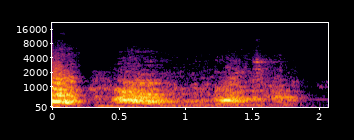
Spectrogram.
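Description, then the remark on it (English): A deep big-cat roar of a saber-toothed tiger rolls out in three growling surges, loud and rough, with no voices around it, like a prehistoric tiger sound effect. “If you think historically, way back in the caveman times, anxiety that was there to protect humans from predators. Like, for example, a saber-toothed tiger.”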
